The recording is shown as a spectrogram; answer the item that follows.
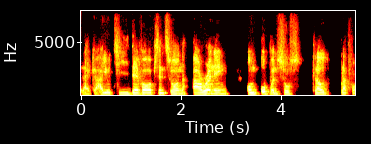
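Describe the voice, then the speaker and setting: In a French accent, a man speaks at a fairly slow pace against a quiet background. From France. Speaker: industry analyst. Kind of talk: webinar presentation. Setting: online webinar. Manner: hesitant, many filler sounds.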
